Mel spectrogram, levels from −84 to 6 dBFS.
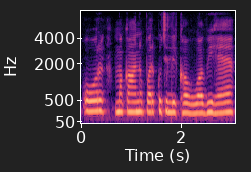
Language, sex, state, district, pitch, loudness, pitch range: Hindi, female, Uttar Pradesh, Shamli, 230 Hz, -13 LUFS, 220-235 Hz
